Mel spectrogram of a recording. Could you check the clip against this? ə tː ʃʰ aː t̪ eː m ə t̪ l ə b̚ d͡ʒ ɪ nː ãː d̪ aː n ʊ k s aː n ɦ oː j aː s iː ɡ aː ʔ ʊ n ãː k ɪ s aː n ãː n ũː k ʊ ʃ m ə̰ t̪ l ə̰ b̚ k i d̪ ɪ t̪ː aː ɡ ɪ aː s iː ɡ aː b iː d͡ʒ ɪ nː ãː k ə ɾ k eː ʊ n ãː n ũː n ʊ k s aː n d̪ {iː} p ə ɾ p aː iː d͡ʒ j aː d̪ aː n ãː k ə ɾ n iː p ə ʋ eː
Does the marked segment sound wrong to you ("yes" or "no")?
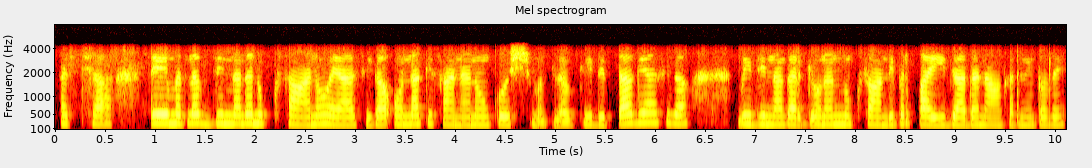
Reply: no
